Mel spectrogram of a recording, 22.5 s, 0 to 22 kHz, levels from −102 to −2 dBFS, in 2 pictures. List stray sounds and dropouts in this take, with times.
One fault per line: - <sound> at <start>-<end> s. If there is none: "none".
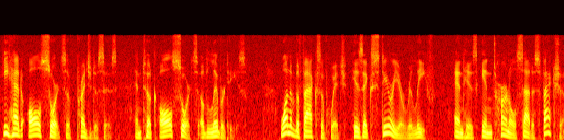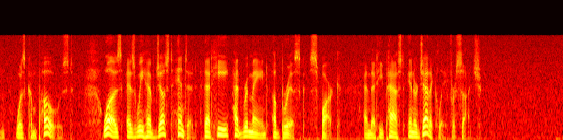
none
